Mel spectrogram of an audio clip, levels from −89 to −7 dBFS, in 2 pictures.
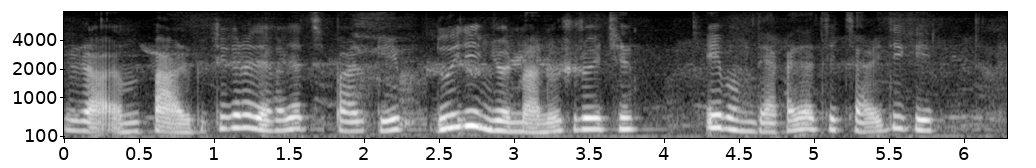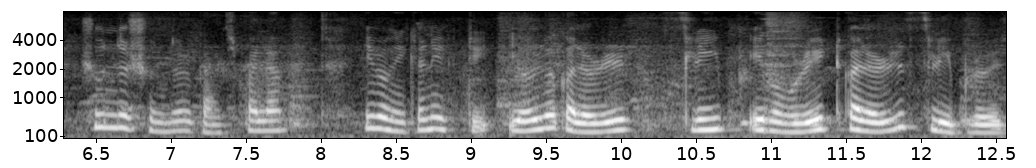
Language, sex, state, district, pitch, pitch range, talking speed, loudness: Bengali, female, West Bengal, Malda, 245 Hz, 225-265 Hz, 145 wpm, -18 LUFS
